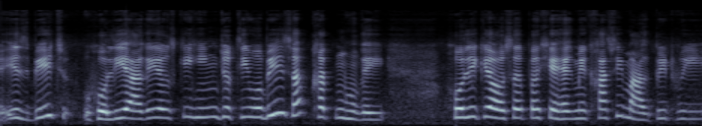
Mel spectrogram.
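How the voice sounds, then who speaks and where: A woman's voice: on the high side, a bit bright. A woman teacher reading a story aloud to young students, stopping to explain hard words along the way. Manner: talks straight to young students.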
